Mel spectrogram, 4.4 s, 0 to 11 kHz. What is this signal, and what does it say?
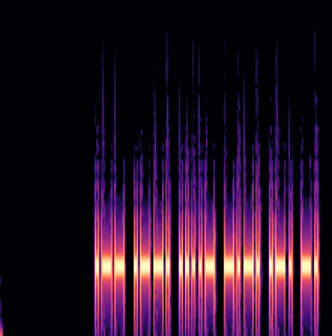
Morse code, heard as a keyed tone, about 28 wpm, 700 Hz. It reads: WP4CRN
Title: USA Call Signs - 6 Characters - 2x Character Spacing - 28wpm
